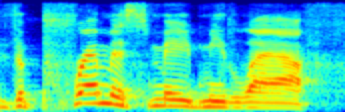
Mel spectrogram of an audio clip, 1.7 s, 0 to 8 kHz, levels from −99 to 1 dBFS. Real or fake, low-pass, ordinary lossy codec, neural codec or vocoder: real; 7.2 kHz; Opus, 64 kbps; none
